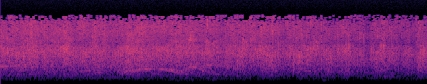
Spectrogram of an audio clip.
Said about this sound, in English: I wish somebody would clap their hands and give God praise.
